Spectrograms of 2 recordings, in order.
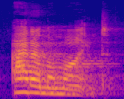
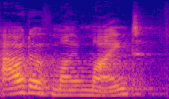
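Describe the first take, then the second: First: The t is a quick flap like an r. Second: The t is a clear, separate t sound. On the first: "wychodzi nam takie flap t, które wymawiamy bardziej jak ry" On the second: "jeżeli powiecie out of my mind, to jest też idealnie"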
